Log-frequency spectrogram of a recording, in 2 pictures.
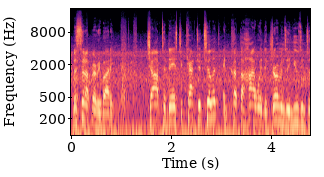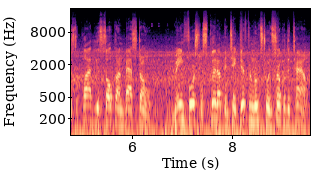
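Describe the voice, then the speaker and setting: A man's voice: fairly high pitch, fast talker, natural voice. A man playing a determined American tank sergeant in a war game, giving firm, commanding orders. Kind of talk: war game cutscene acting. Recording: battlefield and engine noise behind.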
